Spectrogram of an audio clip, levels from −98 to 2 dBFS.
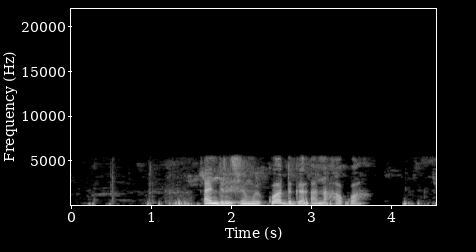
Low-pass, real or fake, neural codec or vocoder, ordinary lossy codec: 5.4 kHz; real; none; Opus, 64 kbps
